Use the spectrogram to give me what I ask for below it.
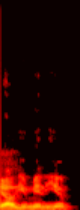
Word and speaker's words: aluminium: and turns it into aluminum or as the British say aluminium now it amazes me how even somebody even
